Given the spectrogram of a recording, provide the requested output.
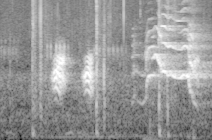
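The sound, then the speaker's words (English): A frog in a forest with pools of water gives duck-like calls: two short, nasal quacks, then a longer drawn-out call, clear against a quiet outdoor background. “It's not a frog, but I, I think I can hear a different sort of duck somewhere in this forest.”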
